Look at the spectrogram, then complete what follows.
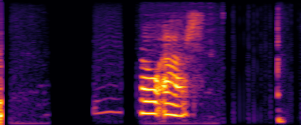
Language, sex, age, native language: Icelandic, female, 6, Icelandic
